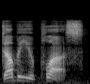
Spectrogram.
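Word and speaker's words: W⁻: These were called W+, pronounced W+, W, pronounced W-, and Z, pronounced Z0, and each had a mass of around 100 GeV.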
